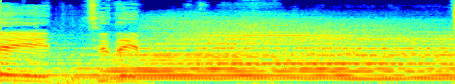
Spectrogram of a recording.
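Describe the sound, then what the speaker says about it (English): A train sounds its loud, sustained multi-tone horn close by in Cuyahoga Valley National Park, holding steady for over two seconds, with a voice briefly heard at the start. "There's actually a train moving along in here."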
